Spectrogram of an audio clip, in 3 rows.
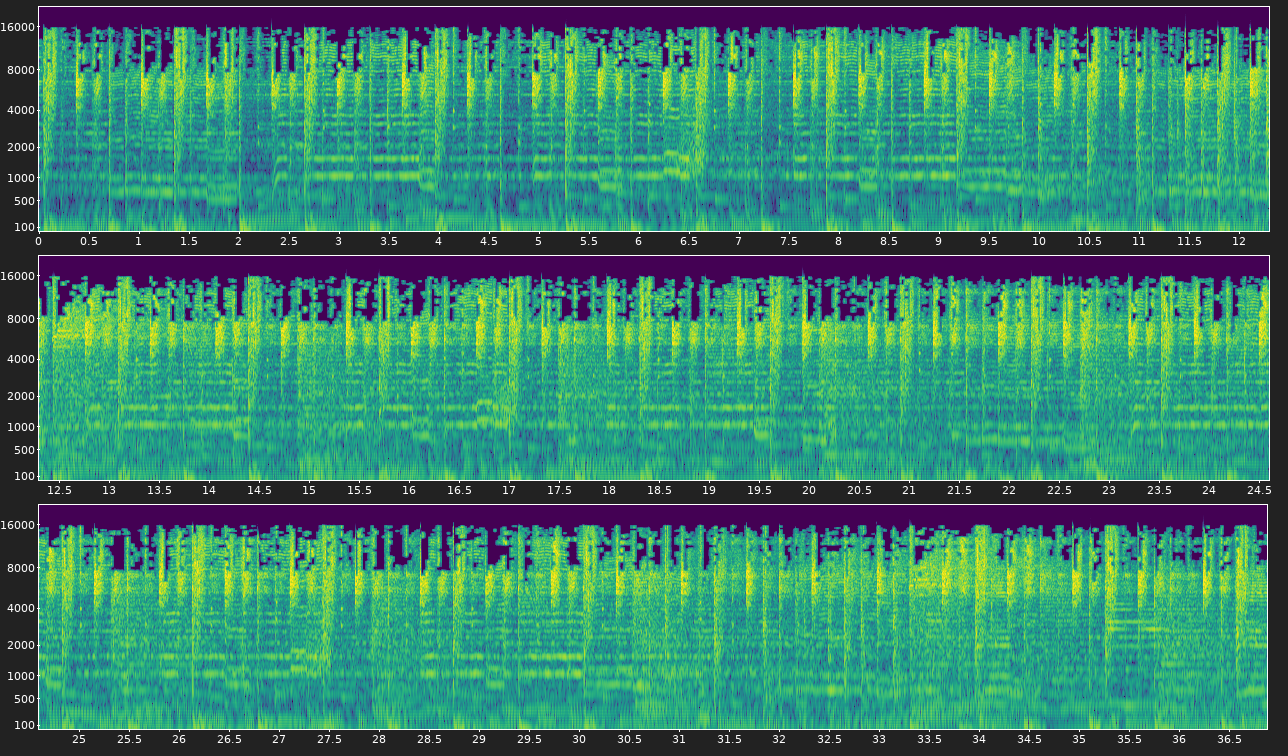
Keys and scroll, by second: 0.7 ctrl+-.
